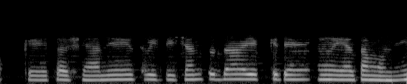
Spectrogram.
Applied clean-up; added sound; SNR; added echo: neural separator model SepFormer DNS4.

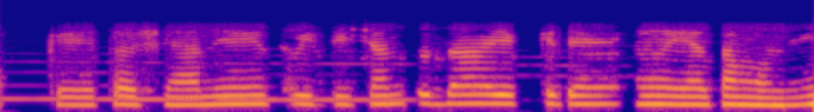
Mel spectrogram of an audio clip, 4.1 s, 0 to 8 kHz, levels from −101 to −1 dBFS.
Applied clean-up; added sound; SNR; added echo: classical method Wiener filter.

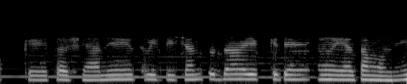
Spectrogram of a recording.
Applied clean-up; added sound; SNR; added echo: none; Thump, thud; 18 dB; none.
